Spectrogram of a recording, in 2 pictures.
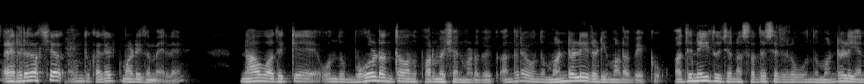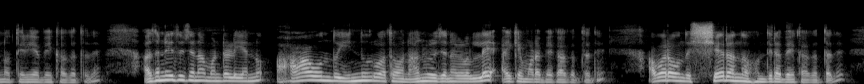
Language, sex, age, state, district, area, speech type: Kannada, male, 30-45, Karnataka, Kolar, rural, spontaneous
